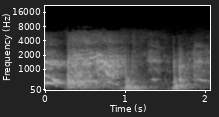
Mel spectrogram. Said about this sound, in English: She's shot herself.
